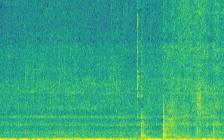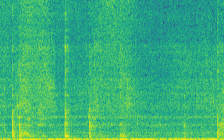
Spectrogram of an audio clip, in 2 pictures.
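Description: Two small tomatoes fry with spices for a mung dal and fish-head muri ghonto, sizzling steadily up close while a spoon stirs and scrapes the pan in repeated sharp strokes.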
